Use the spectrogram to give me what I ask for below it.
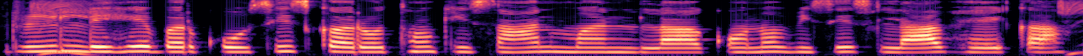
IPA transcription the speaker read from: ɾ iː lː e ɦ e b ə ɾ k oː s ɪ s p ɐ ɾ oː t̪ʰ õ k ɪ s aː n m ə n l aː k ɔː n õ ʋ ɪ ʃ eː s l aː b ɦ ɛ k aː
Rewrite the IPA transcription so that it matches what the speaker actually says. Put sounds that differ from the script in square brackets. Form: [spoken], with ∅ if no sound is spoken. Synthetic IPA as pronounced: ɾ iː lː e ɦ e b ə ɾ k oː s ɪ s [k] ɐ ɾ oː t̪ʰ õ k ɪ s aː n m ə n l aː k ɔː n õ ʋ ɪ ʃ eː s l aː b ɦ ɛ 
